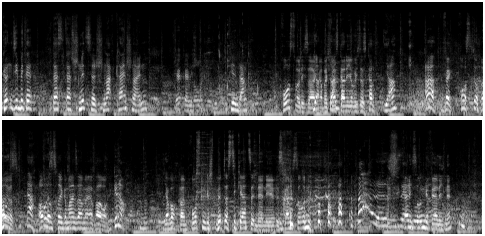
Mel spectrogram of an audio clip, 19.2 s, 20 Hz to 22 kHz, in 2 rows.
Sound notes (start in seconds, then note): 8.2 clinking; 15.1 laughter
